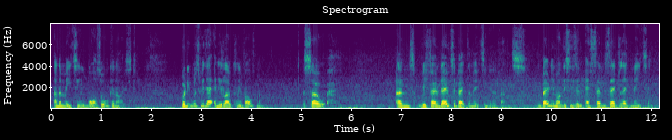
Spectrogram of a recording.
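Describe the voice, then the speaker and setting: A man's voice: mid-range voice, a little mellow, a little hiss or hum, poor audio. A man giving a casual spoken account as a local parish councillor, rambling and restarting phrases as he tells the story with some exasperation.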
